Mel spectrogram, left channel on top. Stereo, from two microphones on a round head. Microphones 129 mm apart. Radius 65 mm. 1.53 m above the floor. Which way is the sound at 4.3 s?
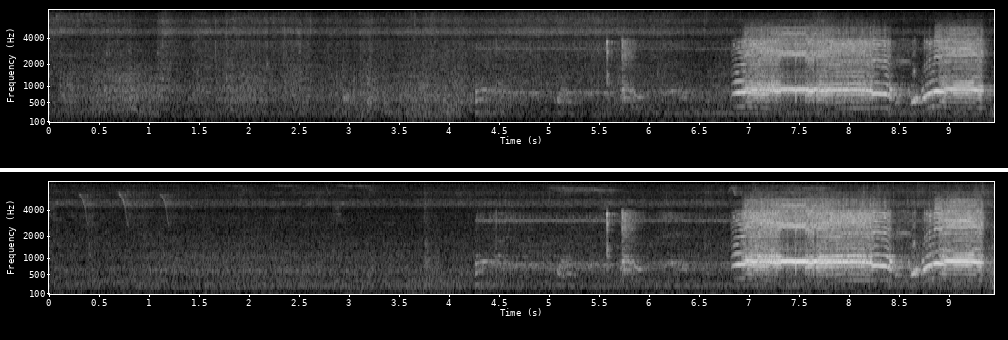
5° right (ahead or behind).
